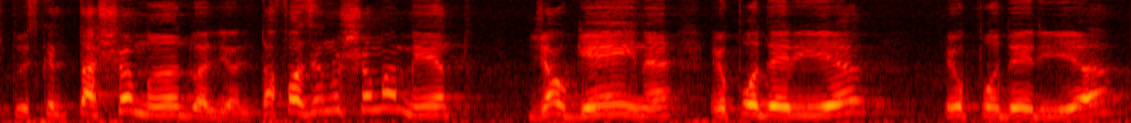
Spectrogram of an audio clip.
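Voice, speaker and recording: Lively Brazilian man teaching grammar. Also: high-pitched. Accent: Brazilian Portuguese. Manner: lively, repetitive, coaxing students to look. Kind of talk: online grammar lesson.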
